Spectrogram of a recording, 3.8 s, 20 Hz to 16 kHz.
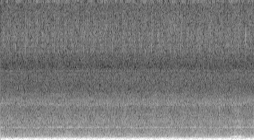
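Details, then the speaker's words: Abandoned Dodge Dakota R/T 5.9 V8 truck idling after being revived; smooth, even low burble with steady pulse, no misses or ticks, smoother than a silver daily-driven truck; normal idle. "wi rotors don't sound like it needs anything damn this truck runs smoother than his silver truck which is a daily"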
